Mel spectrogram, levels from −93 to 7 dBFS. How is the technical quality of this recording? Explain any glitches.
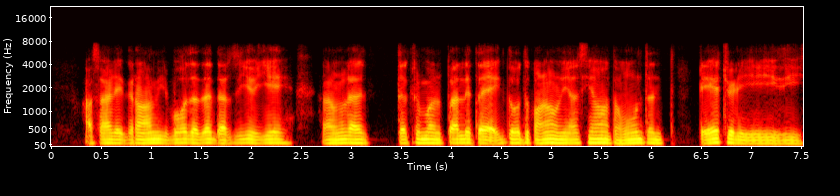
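The recording is noticeably degraded throughout by the AMR wideband (HD Voice) codec. The speech has a rough, raspy texture, and nothing is present above 7 kHz. That cutoff separates it from narrowband phone coding, which would stop near 3.4 kHz. The plainly audible coding damage fits one of the two lowest AMR-WB rates, likely the 8.85 kbit/s mode. At that rate, the pulse-driven model of the vocal tract has too few bits, so the speech up to 6.4 kHz is reproduced coarsely. The 6.4 to 7 kHz band is filled with shaped noise.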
